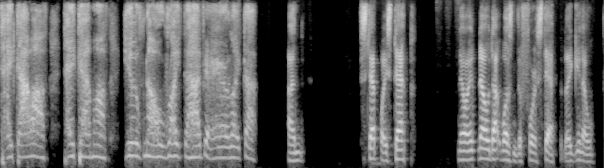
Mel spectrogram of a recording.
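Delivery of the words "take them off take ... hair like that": all-out screaming freak-out rant. Retelling a college girl screaming at a guy over dreadlocks: imitating someone screaming. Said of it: "screaming like".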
